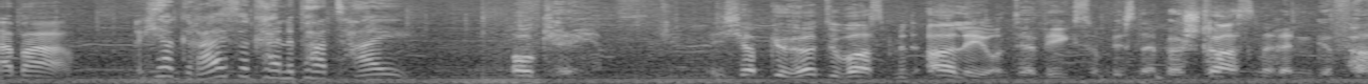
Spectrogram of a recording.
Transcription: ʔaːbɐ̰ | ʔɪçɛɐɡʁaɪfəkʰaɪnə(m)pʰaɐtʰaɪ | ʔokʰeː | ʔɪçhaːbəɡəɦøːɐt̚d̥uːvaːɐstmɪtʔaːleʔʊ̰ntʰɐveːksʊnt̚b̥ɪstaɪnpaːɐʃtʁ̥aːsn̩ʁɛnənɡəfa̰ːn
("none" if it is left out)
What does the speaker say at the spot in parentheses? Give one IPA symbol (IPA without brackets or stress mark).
none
